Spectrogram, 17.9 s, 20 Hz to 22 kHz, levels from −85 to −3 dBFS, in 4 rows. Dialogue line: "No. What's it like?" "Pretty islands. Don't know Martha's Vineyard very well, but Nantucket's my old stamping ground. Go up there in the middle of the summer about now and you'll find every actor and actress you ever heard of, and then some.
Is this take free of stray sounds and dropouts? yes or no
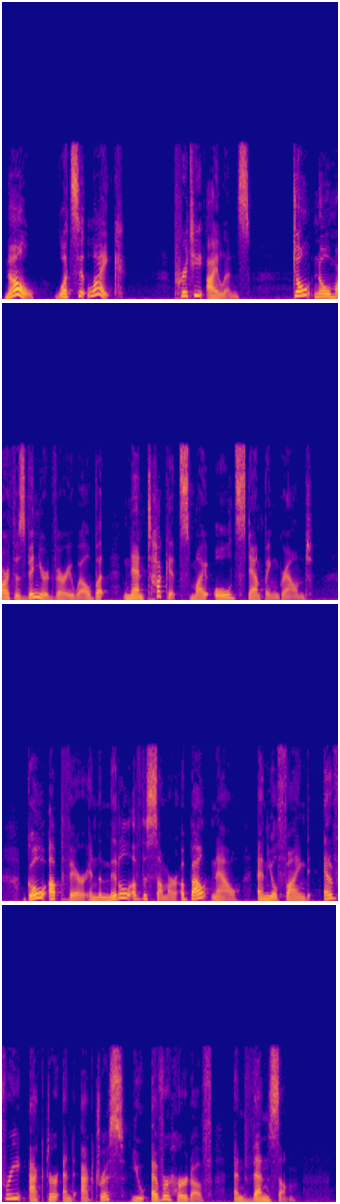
yes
